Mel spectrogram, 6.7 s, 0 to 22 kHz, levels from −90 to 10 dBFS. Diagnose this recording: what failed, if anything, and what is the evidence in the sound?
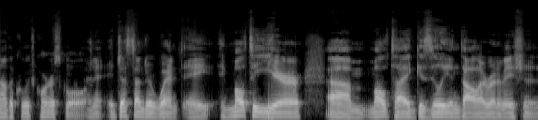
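Compressed frames skipped at 1.05–1.09 s, between "the coolidge corner" and "it it just underwent", and again at 4.02–4.06 s. The fault sits in the codec stage. Whole frames were lost from the file or rejected by the decoder as damaged, so the speech jumps ahead by roughly two frames (about 100 ms) and then roughly three (about 150 ms). The jump sizes fit a frame length near 46 ms.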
